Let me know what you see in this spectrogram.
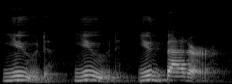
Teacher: the D is so soft that native speakers, we forget it's there. So when we write, we write what we say and it sounds like you better because the contraction is so soft.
